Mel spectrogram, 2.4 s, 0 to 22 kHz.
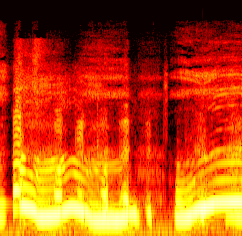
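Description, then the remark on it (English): A person imitates whale song with long, wavering, moaning vocal calls that slide up and down in pitch, forming two loud sustained phrases separated by a short pause. “I understand that we've got an idea for episode 200, but you two doing whale sounds for a fucking episode.”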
